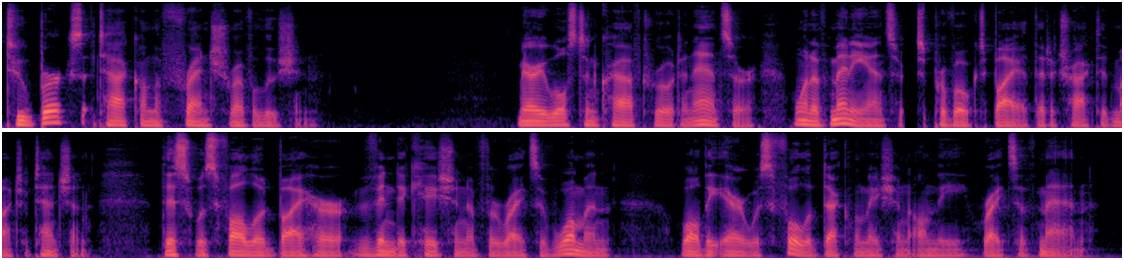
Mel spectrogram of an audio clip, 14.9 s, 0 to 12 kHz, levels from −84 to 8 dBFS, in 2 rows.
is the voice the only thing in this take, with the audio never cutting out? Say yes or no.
no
